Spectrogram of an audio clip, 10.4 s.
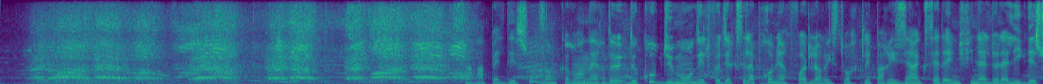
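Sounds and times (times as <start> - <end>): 
football fans chanting: 0.0 - 10.4
speech: 4.8 - 10.4.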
